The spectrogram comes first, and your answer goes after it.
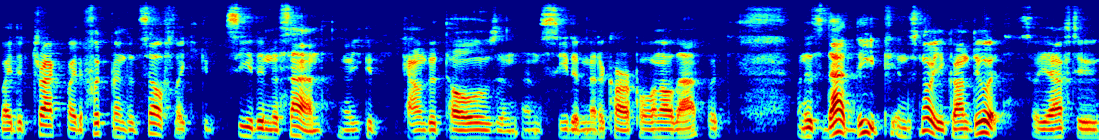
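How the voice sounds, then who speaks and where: A man with a medium pitch speaks at a moderate pace, using ordinary pitch variation while his loudness swings widely. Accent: Dutch. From Netherlands, The Hague area. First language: Dutch. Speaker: animal tracker and conservationist. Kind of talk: interview. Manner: halting, many fillers.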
